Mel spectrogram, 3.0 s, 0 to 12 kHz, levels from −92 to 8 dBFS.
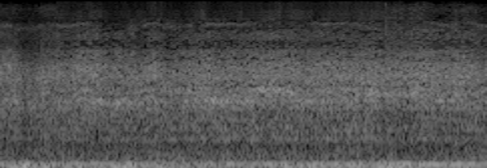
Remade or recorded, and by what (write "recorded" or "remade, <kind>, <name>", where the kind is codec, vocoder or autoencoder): recorded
